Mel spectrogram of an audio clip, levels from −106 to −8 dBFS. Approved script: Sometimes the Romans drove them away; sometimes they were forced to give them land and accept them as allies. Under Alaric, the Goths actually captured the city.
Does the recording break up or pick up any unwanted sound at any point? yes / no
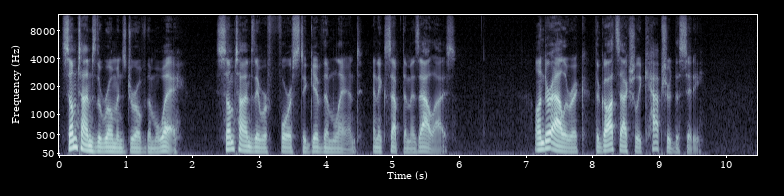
no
